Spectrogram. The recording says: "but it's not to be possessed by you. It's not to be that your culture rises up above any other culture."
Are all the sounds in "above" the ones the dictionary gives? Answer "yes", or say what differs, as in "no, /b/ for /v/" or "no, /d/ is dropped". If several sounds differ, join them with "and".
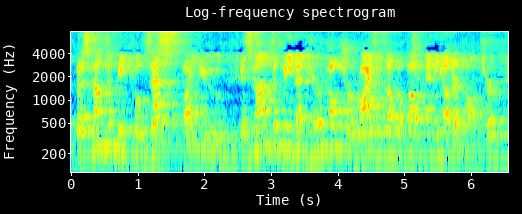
yes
